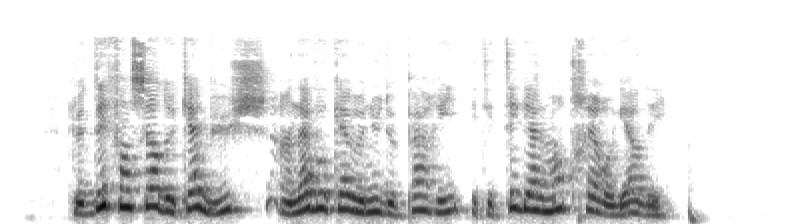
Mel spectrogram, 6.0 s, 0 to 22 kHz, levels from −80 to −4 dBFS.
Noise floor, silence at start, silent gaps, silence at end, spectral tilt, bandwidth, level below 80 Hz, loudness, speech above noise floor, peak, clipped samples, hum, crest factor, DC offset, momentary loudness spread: -79 dBFS; 0.55 s; none; 0.75 s; -5.5 dB/octave; 11.5 kHz; -60 dBFS; -21 LUFS; 58 dB; -4 dBFS; under 0.1%; none; 18 dB; under 0.1%; 10 LU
